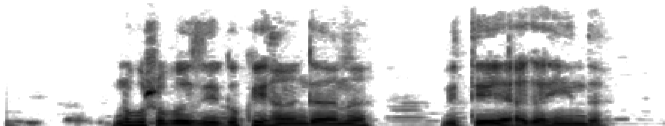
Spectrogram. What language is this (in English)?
Kinyarwanda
